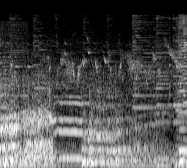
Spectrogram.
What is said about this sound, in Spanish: Toy respondió con rugidos porque ya no se le entendía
